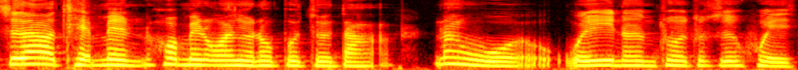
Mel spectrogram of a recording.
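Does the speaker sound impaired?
Yes: moderate-to-severe hearing loss; wears hearing aids, car accident with seven days bedridden, rehabilitation to dance again; hearing aid taken off during recording and held to microphone, then only sees lips moving.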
